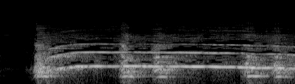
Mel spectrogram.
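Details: Basset Hound acting as an alarm clock for its owner; one long, steady, mournful howl held for nearly three seconds at an even pitch, with rough baying pulses mixed into it.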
